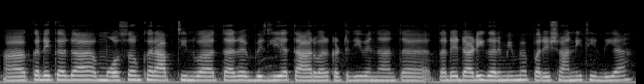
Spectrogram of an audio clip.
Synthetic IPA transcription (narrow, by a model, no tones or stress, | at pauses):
kɐɗɦɪ̃kɐɗamɔːsəmxɐɾaːb̚t̪ʰĩːnd̪oaːɦet̪ɐɗbɪd͡ʑliat̪aːɾʋaːɾkɐʈɪd͡ʑ̪iʋẽːn̆d̪aːɦɪnɪ̆t̪ɐt̪ɐɗɦẽɗaːɽ̤iɡɐɾmimẽpɐɾeːʃaːnit̪ʰĩːn̆d̪iaːɦe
